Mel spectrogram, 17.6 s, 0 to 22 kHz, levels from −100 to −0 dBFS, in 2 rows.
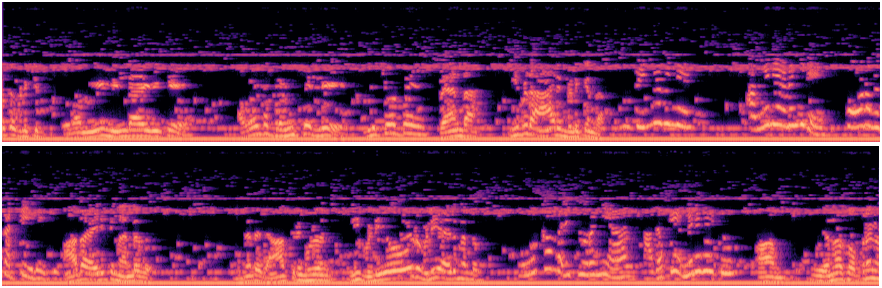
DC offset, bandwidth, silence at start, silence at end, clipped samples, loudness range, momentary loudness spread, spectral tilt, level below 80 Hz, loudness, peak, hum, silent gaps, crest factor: under 0.1%; 6.2 kHz; 0 s; 0 s; under 0.1%; 1 LU; 7 LU; -8.5 dB/octave; -46 dBFS; -19 LUFS; -4 dBFS; none; none; 14 dB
